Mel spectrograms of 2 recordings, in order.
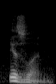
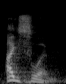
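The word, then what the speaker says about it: Iselin: was born and raised there is called Island islin i-s-e-l-i-n okay and so Dave's talking about I'm actually driving here to the studio because I had a show at 9am and he pronounces it Iceland and I heard this the first time I'm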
